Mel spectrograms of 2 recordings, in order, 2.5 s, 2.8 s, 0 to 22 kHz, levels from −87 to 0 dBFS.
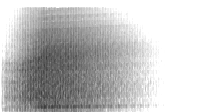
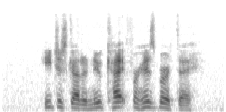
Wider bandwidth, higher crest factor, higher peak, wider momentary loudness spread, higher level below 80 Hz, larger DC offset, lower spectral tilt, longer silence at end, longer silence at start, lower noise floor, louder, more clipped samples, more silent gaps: first, 16.5 kHz vs 14 kHz; about the same, 22 dB vs 26 dB; first, -2 dBFS vs -12 dBFS; first, 17 LU vs 12 LU; first, -54 dBFS vs -78 dBFS; neither; second, -1.5 dB/octave vs -3.5 dB/octave; first, 0.95 s vs 0.35 s; second, 0.15 s vs 0.55 s; first, -81 dBFS vs -71 dBFS; first, -19 LUFS vs -35 LUFS; neither; neither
